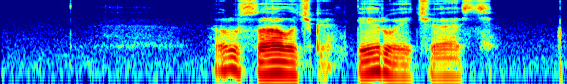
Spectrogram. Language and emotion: Russian, sad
